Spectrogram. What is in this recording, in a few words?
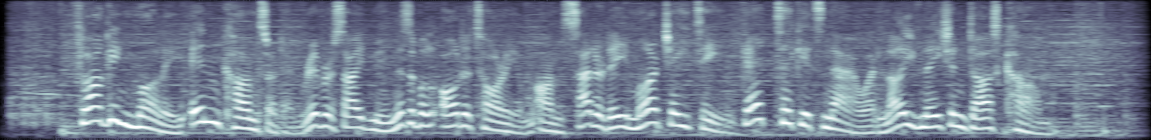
irish promo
